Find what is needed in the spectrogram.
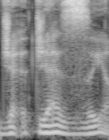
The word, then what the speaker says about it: Jasay: Donc, euh, Anthony de jay ou de jay je pense que c'est Jazzy, en fait, que ça se prononce techniquement, est né le 15 octobre 1925 à Haba, donc en Hongrie, et il est mort le 23 janvier 2019, donc tout, récemment.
